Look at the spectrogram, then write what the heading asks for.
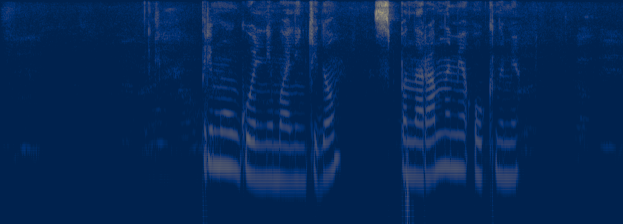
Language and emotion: Russian, neutral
